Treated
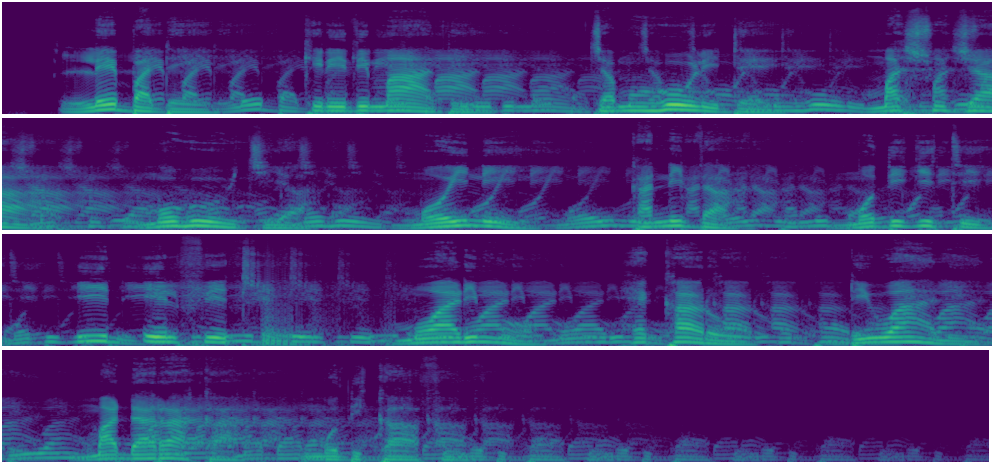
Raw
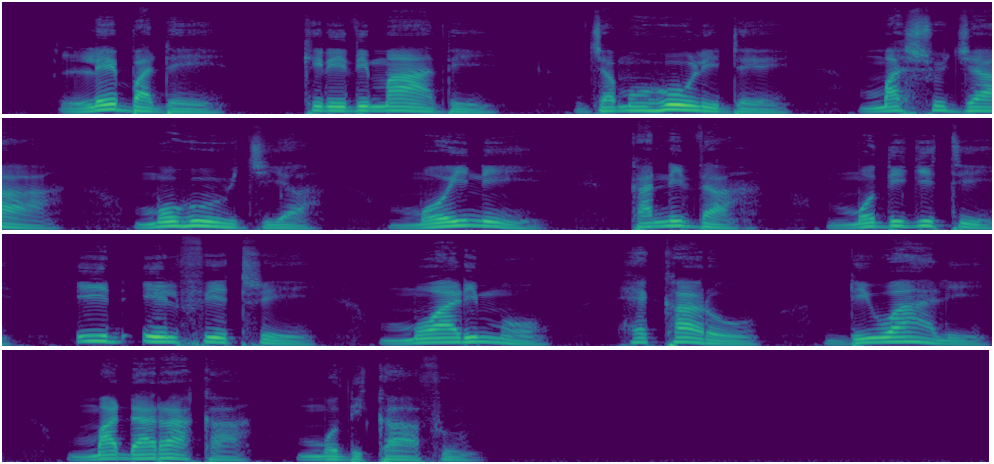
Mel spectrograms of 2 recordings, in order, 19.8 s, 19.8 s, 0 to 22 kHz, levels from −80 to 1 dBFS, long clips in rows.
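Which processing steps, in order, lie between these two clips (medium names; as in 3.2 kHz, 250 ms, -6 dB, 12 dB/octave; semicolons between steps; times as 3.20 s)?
11.13–11.87 s: cycle switcher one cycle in 3, muted; two-band feedback delay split 600 Hz, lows 727 ms, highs 238 ms, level -9.5 dB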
